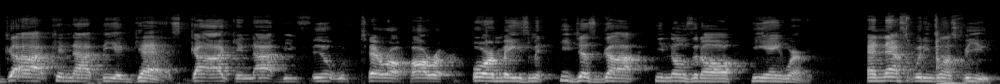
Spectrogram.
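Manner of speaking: normal talking voice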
